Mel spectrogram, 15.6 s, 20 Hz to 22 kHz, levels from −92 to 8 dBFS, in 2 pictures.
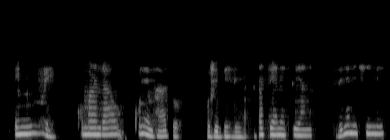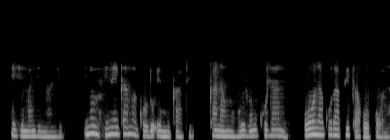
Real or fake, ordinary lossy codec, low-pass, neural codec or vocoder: fake; AAC, 16 kbps; 3.6 kHz; codec, 16 kHz in and 24 kHz out, 1 kbps, XY-Tokenizer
